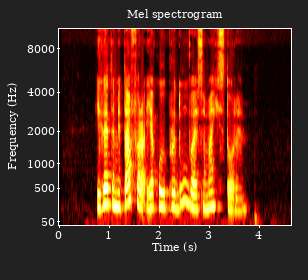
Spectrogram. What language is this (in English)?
Belarusian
